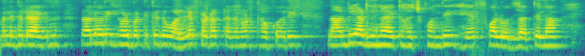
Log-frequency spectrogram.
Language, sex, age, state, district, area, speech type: Kannada, female, 18-30, Karnataka, Bidar, urban, spontaneous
